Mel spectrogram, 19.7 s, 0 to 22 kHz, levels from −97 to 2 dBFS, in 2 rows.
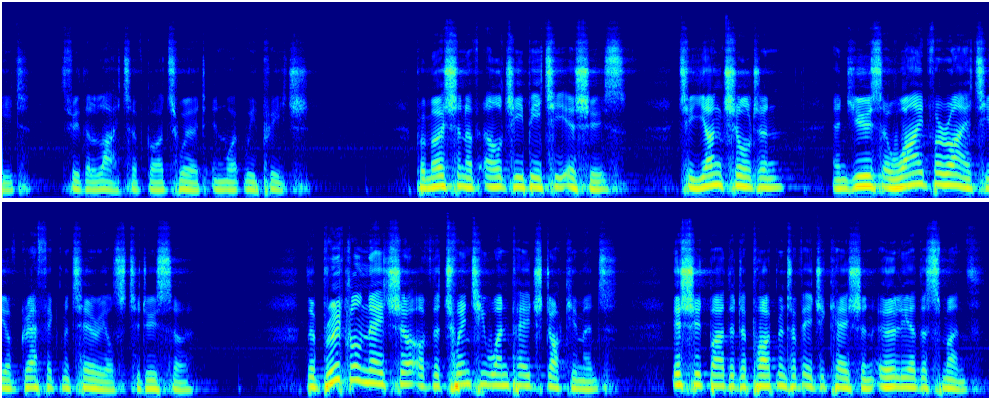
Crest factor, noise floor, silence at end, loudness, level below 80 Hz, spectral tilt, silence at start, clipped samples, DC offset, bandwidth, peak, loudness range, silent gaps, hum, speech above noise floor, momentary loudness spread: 18 dB; -84 dBFS; 0.15 s; -42 LUFS; -80 dBFS; -5 dB/octave; 0 s; under 0.1%; under 0.1%; 14.5 kHz; -24 dBFS; 6 LU; none; none; 43 dB; 12 LU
